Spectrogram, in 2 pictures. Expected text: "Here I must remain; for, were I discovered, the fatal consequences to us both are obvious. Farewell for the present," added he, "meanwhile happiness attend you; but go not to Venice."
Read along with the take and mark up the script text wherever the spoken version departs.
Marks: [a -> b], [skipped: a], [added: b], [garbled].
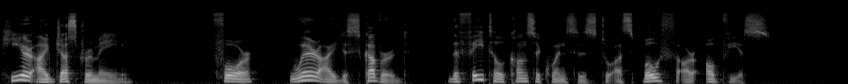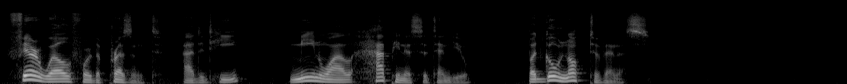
"Here I [must -> just] remain; for, were I discovered, the fatal consequences to us both are obvious. Farewell for the present," added he, "meanwhile happiness attend you; but go not to Venice."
